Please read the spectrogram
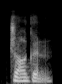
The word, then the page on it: trogon: Indian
